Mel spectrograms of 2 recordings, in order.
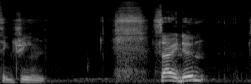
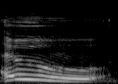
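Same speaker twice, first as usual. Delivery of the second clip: high, drawn-out "ooh" sliding down; long ooh; 6 semitones higher, 4 dB louder than usual. Real, not acted. Streamer realising a task is due now, long ooh. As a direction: let out a loud falling ooh. Spontaneous exclamation before next task.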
